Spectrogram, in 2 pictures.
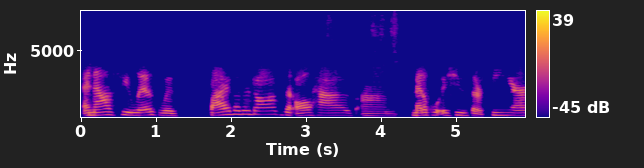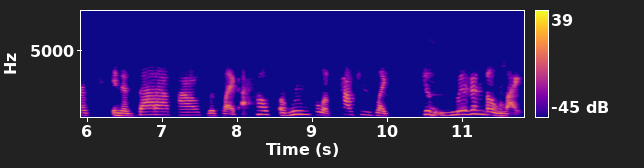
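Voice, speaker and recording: A woman co-founder of a rescue is a guest on a casual video-call interview, speaking earnestly with lots of fillers and restarts. Her voice is mid-range and her pace moderate, with no room sound, and the call audio is tinny and phone-like.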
